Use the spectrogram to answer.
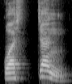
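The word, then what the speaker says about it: question: चन क्लियर हुआ चलिए उदाहरण से और अधिक क्लियर करते हैं जैसे क्वेश्चन क्वेश्चन क्यू यू ई एस टी आई ओ एन टी आई ओ एन इससे पहले क्या दिख रहा है आपको एस क्या दिख रहा है एस क्वेश्चन इधर हम इसको क्वेश्चन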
